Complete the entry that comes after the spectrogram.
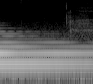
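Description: Plucked harp C strings ring out in octaves with the pedal set to its highest position, a clear sustained tone that slowly fades on its own.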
